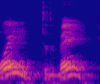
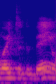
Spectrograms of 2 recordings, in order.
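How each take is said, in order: First: OI stretched slowly with a lifted tune; expressive intonation. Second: Said in the usual way. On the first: Shown as a demonstration. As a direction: greet with a higher, drawn-out lilt. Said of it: "Tem diferença de entonação de voz". (saudação cantada, mais aguda e alongada) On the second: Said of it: "existe entonação de voz".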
